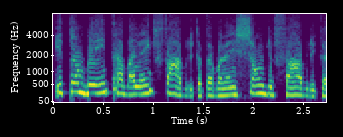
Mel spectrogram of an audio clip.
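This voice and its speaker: Her pitch sits at a medium level, and this woman uses ordinary pitch variation. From Bahia, Brazil. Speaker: chemical engineer. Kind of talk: interview.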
